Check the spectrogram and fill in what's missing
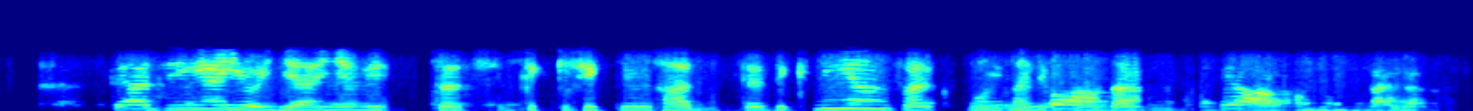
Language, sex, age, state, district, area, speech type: Dogri, female, 18-30, Jammu and Kashmir, Jammu, rural, conversation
